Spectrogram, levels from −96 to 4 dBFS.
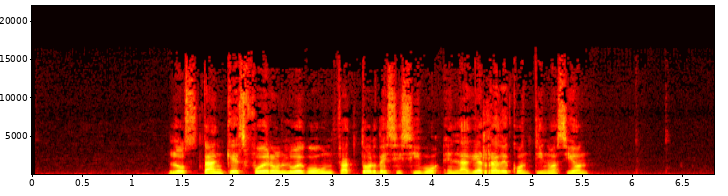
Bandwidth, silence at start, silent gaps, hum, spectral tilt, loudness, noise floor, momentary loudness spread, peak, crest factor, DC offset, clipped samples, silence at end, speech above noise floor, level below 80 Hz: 16 kHz; 1.35 s; none; none; -5.5 dB/octave; -20 LUFS; -63 dBFS; 7 LU; 0 dBFS; 20 dB; under 0.1%; under 0.1%; 1.25 s; 43 dB; -52 dBFS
